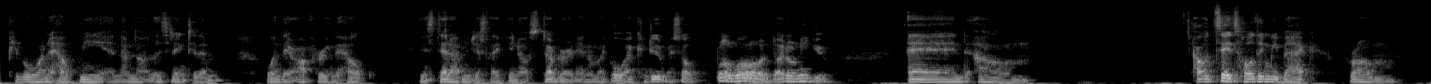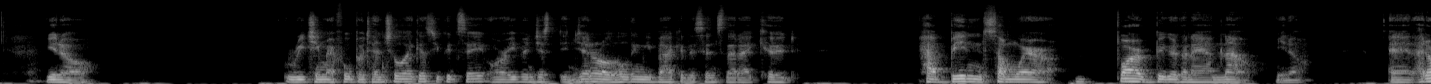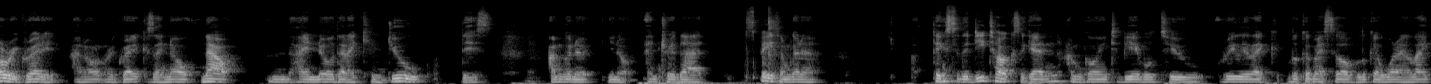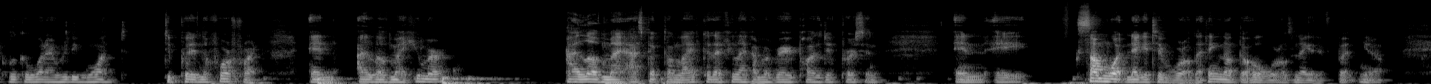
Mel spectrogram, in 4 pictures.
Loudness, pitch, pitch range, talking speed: -29 LUFS, 115 Hz, 105-120 Hz, 190 wpm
